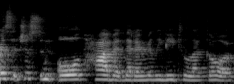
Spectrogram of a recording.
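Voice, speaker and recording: A woman talks at a very fast pace in a fairly high pitch. Noticeable background noise runs behind her. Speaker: tarot reader and astrologer. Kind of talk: tarot reading.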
